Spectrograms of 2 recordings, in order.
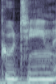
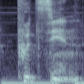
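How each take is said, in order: First: It is said the plain English way. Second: It is said the French way, with an S-like sound. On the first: "but I'm not French, so I say it poutine" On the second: "almost sounds like there's like an S in it"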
